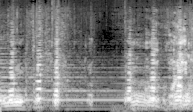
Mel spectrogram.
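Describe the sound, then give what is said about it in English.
Several loud pig grunts and snorts come in short bursts, then a brief pause before another cluster of rough, nasal oinks. “And the captain is a pig.”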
